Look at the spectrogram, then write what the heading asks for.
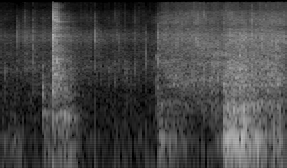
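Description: Partially cooked potatoes sizzle and fry in a pan, with a few scraping stirs and clattering jolts breaking a steady, moderately quiet hiss close by.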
